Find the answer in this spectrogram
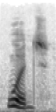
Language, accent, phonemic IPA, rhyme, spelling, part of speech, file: English, US, /wʊdz/, -ʊdz, woods, noun / verb, En-us-woods.ogg
- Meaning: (noun) 1. plural of wood 2. A dense collection of trees, usually one covering a relatively small area; usually smaller than a forest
